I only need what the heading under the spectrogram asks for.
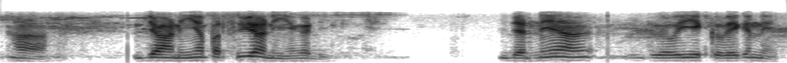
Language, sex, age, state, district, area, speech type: Dogri, male, 18-30, Jammu and Kashmir, Samba, rural, conversation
